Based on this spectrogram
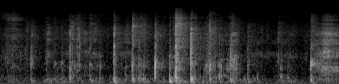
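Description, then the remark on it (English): Horse hooves clip-clop irregularly over hard, slippery ground, a series of sharp knocks and scrapes with uneven spacing as the animal steps carefully. “It is slippy up here. Come on, easy. Easy, boy. Nice and slow.”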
